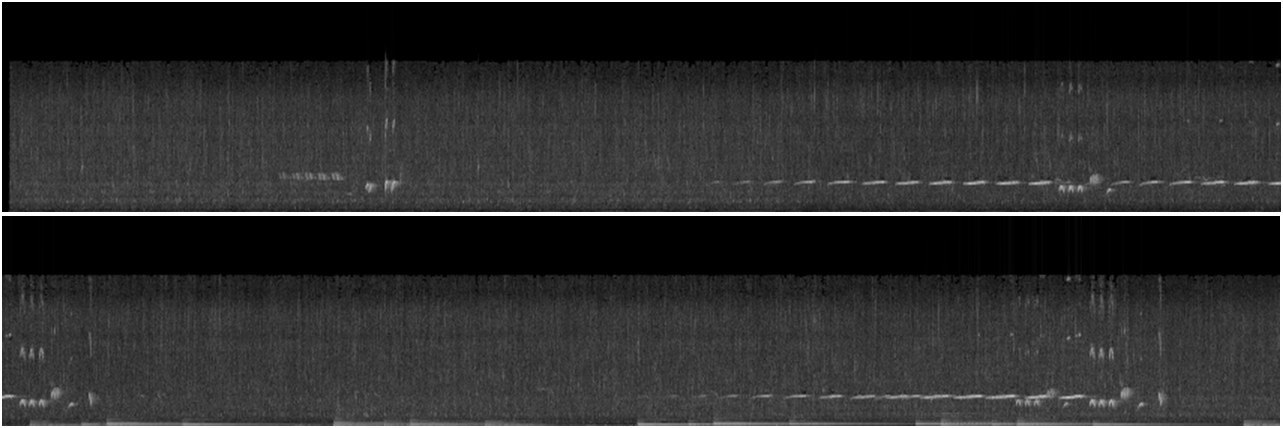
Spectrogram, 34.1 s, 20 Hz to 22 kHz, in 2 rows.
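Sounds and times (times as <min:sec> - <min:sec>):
bird chirping: 0:09.5 - 0:19.6, 0:23.3 - 0:24.6, 0:25.5 - 0:33.3
birds calling: 0:09.5 - 0:24.8, 0:25.5 - 0:34.0
steady background hiss: 0:16.3 - 0:34.0.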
